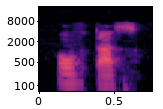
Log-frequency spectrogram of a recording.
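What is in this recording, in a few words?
"увтас", Komi, male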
